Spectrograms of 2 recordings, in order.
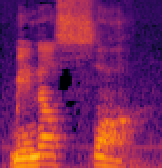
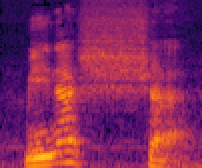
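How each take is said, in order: First: The middle consonant is a sharp 's' sound. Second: The middle consonant is a 'sh' sound. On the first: The speaker calls it wrong. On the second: The speaker calls it right.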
